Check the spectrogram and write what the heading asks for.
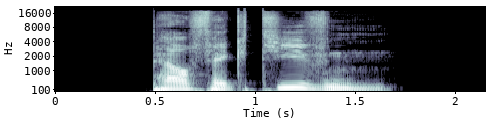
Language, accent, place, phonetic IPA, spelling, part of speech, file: German, Germany, Berlin, [ˈpɛʁfɛktiːvn̩], perfektiven, adjective, De-perfektiven.ogg
- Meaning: inflection of perfektiv: 1. strong genitive masculine/neuter singular 2. weak/mixed genitive/dative all-gender singular 3. strong/weak/mixed accusative masculine singular 4. strong dative plural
